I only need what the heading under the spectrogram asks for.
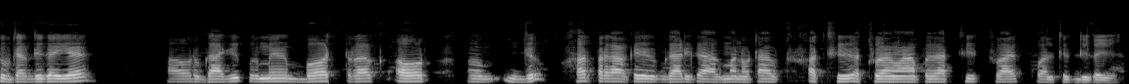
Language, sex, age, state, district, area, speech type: Hindi, male, 45-60, Uttar Pradesh, Ghazipur, rural, spontaneous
